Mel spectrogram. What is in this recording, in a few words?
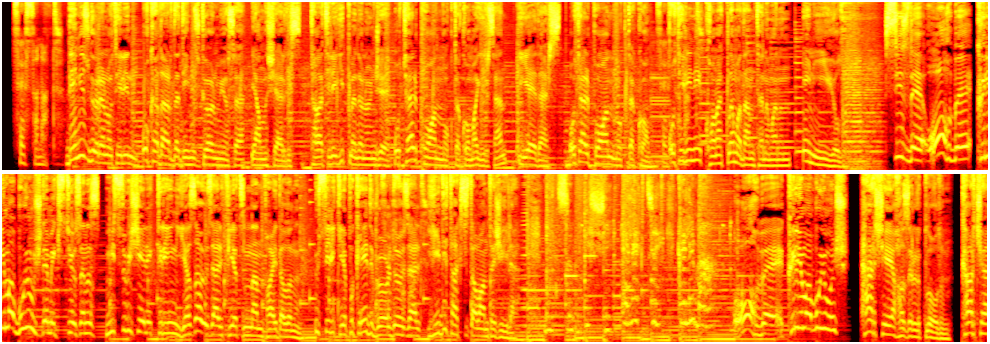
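Turkish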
